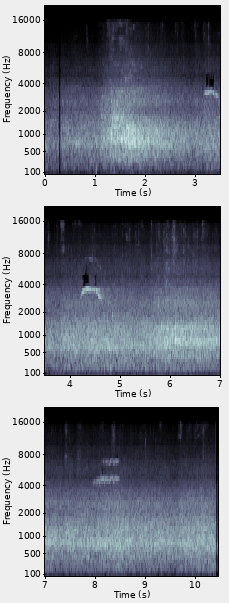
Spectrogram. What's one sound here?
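A large stadium crowd roars in sudden excitement.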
